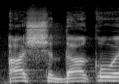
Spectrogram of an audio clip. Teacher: قبل دال محملہ، کتھے دال محملہ سے پہلے شین ہو تو اس شین کو جیم اور شین کے درمیان کر کے پڑھنا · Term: مخلوط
